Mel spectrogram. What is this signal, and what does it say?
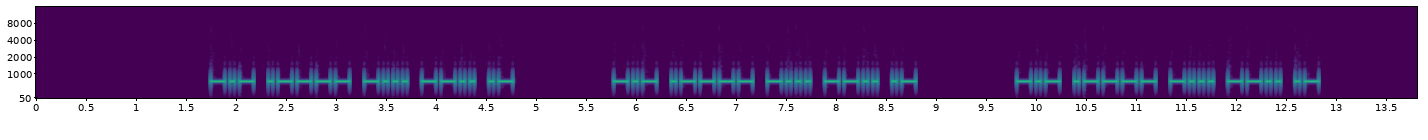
Morse code, heard as a keyed tone, about 25 wpm, 700 Hz. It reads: K1BZA K1BZA K1BZA
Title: USA Call Signs - 5 Characters - Repeated 3x - 25wpm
